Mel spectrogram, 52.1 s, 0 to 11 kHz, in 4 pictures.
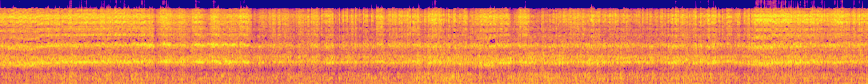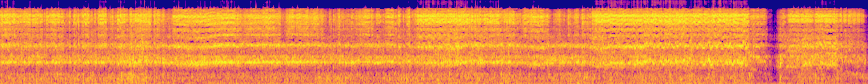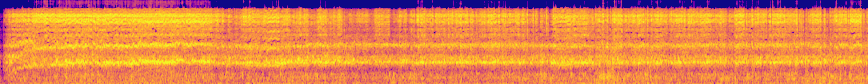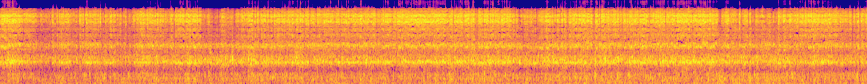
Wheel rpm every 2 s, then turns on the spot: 220, 230, 230, 230, 230, 230, 230, 230, 230, 230, 220, 200, 130, 150, 220, 230, 230, 230, 240, 240, 230, 230, 230, 230, 240, 230.
none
